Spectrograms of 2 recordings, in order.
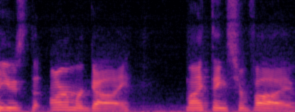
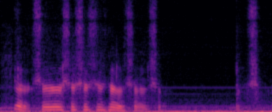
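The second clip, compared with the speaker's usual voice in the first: fading to a whisper; dismissive; 3 semitones higher, 8 dB quieter than usual. Real, not acted. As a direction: sure sure, trailing off to a breath. Dismissive repeated agreement fading out.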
